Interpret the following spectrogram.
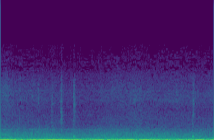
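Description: Steady low rumble of engine and road noise inside the cab of a slowly moving truck.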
